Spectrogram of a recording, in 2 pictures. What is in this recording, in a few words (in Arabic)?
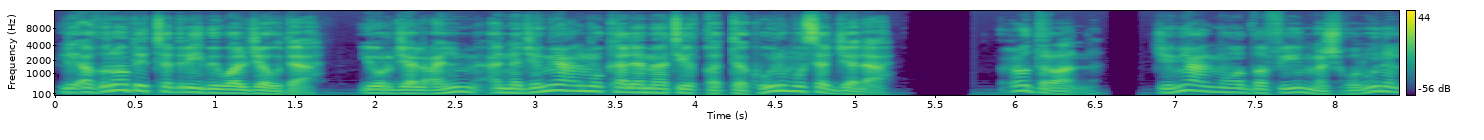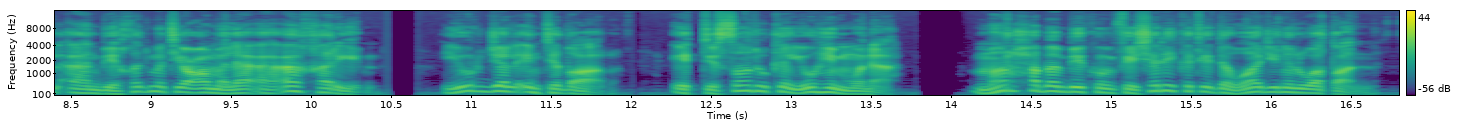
عينة رد آلي; دواجن الوطن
